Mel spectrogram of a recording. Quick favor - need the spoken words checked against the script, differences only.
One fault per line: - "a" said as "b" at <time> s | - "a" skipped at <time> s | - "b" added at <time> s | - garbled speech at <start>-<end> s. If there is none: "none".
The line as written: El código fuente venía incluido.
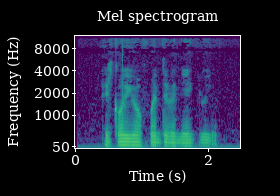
none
